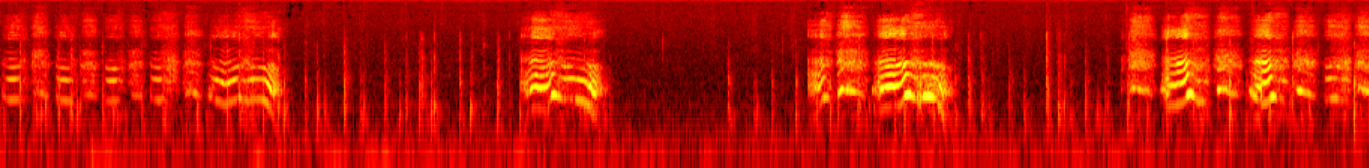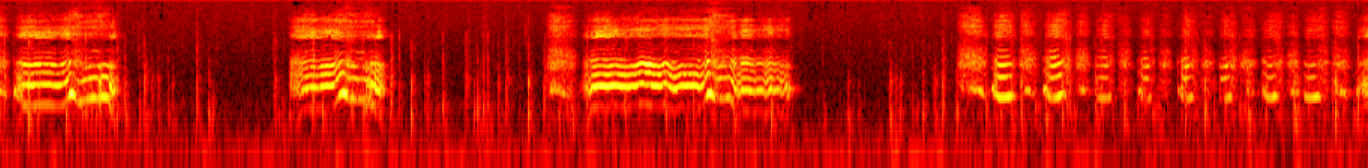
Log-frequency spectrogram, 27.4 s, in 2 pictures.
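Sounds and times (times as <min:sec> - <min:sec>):
young woman moaning: 0:00.0 - 0:02.9, 0:05.2 - 0:06.2, 0:08.1 - 0:09.6, 0:11.3 - 0:15.0, 0:16.6 - 0:17.7, 0:19.2 - 0:21.7, 0:23.3 - 0:27.3.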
